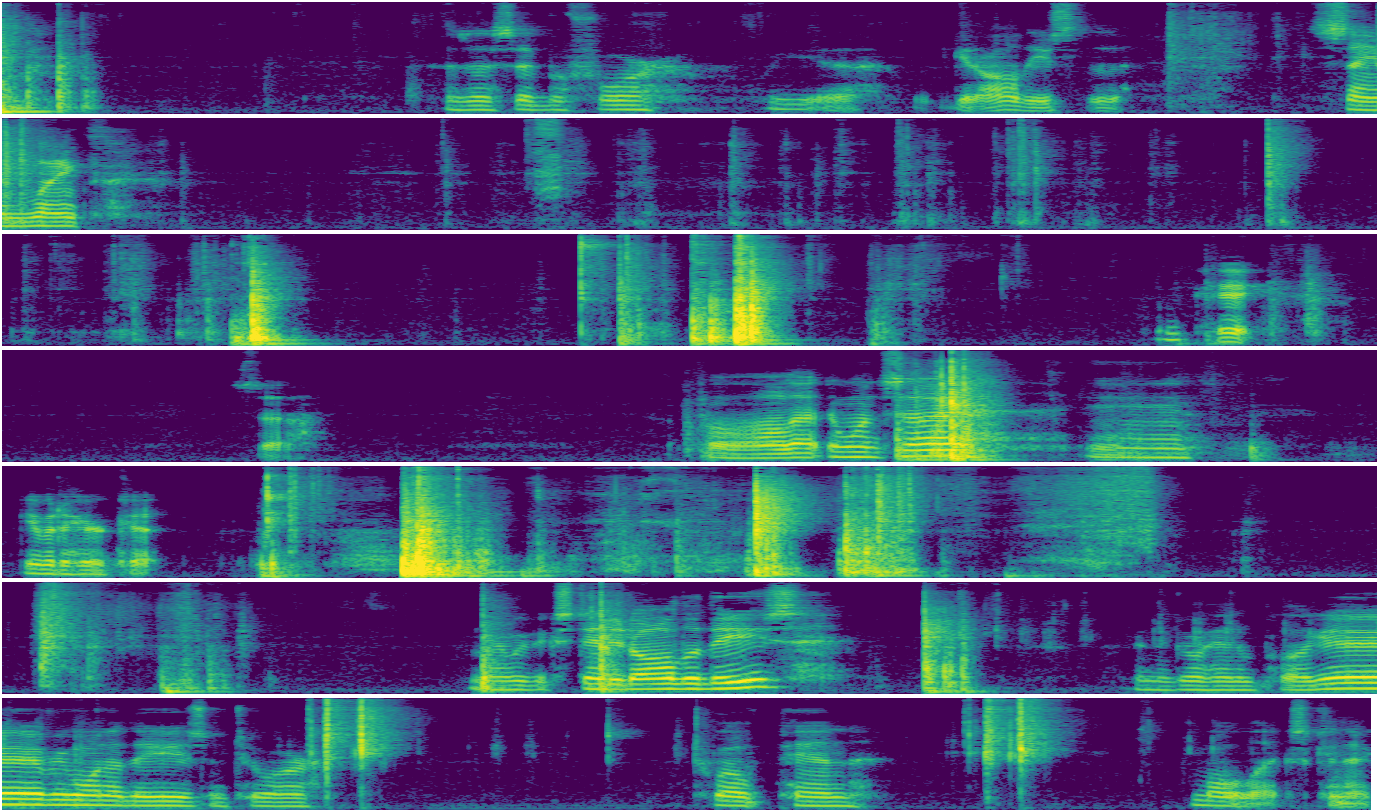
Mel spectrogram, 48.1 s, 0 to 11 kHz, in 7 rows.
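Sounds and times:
wires rustling and clicking: 0:09.0 - 0:14.9.

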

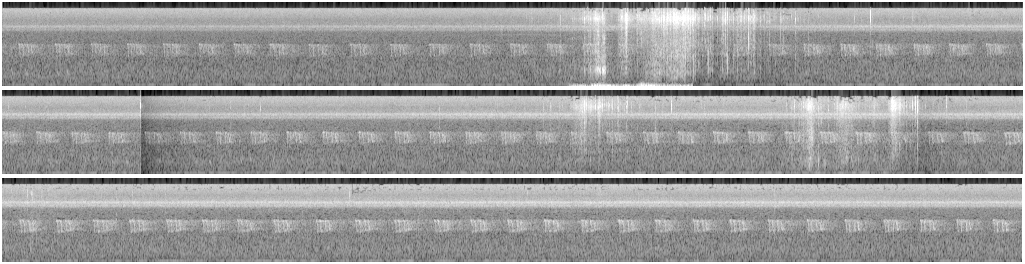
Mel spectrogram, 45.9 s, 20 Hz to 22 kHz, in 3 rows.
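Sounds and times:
pulsing insect call: 0:01.9 - 0:45.9
rustling: 0:08.5 - 0:12.0, 0:23.8 - 0:25.2, 0:27.1 - 0:29.1
high-pitched insect drone: 0:08.5 - 0:45.9.

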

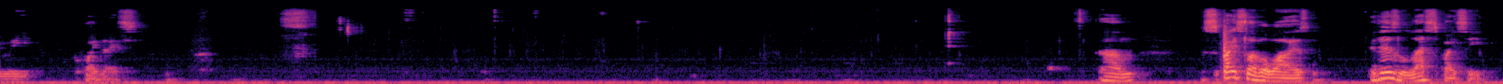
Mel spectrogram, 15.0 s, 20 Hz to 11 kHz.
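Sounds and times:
low hum: 0:00.0 - 0:15.0
chewing clicks: 0:03.4 - 0:09.7.

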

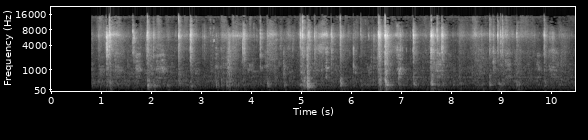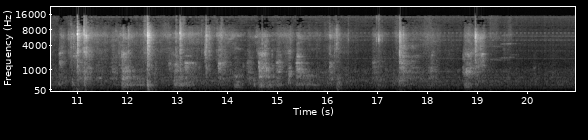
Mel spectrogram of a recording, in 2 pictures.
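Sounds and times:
dogs snarling and yelping: 0:09.0 - 0:16.4, 0:17.6 - 0:19.9.

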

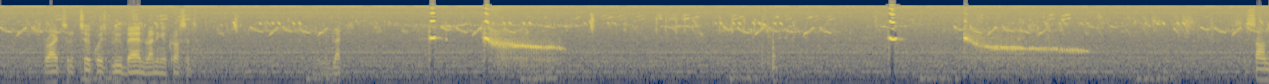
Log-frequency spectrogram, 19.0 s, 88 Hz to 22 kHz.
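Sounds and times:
small birds chirping faintly: 0:00.0 - 0:19.0.

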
